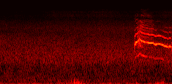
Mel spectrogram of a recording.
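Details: A common buzzard hunting in the sky over a gorge walk in Teesdale, Pennines, North East England gives a single high, mewing cry rising briefly then slurring downward, over low wind rumble.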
